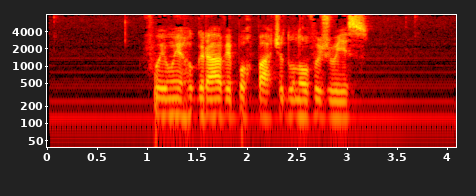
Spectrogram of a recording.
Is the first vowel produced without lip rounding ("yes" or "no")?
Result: no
